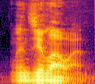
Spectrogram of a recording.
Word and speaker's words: Lindsay Lohan: You've been saying it wrong. Update from the pod. – Lindsay Lohan. – That's how she pronounces her own name.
